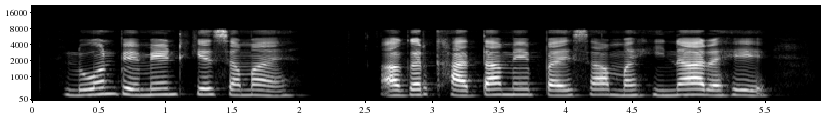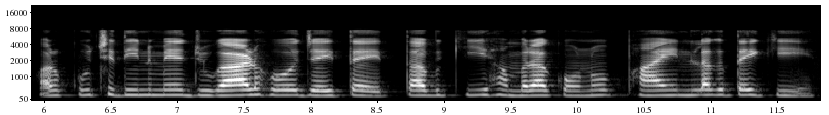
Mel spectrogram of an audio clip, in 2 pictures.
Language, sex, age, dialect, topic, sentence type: Magahi, female, 36-40, Southern, banking, question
